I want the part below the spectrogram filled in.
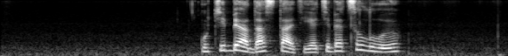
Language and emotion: Russian, neutral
